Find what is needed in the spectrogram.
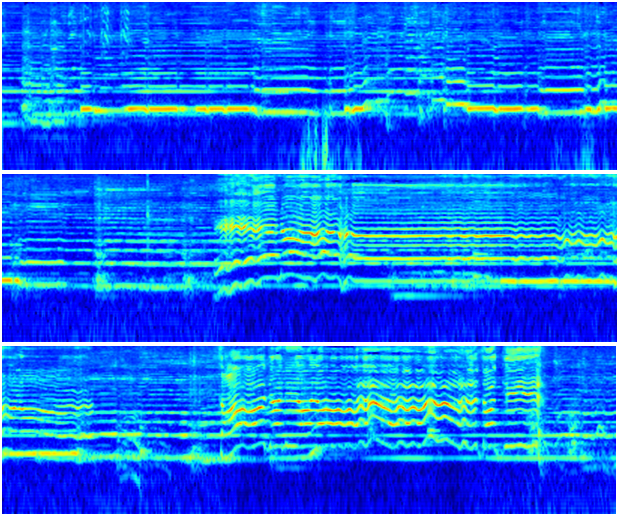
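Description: Rajasthani folk music: a bowed string instrument plays a sliding melody over a steady drone, with a few low hand-drum strokes in the first half. A high, ornamented singing voice comes in about eleven seconds in and again near the end.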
